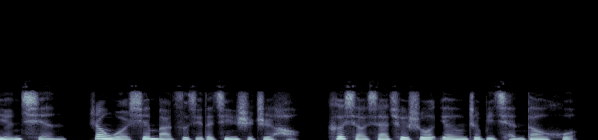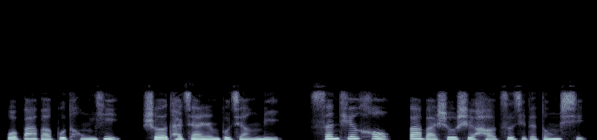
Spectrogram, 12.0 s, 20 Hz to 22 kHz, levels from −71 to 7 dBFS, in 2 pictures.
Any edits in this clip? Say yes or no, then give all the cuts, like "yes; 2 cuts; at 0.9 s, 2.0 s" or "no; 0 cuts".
yes; 1 cut; at 10.0 s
